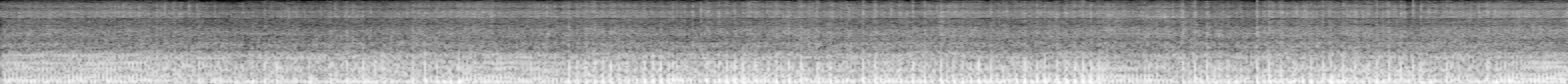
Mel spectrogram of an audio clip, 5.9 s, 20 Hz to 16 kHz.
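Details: 2003 Murray single-stage two-stroke snow blower, first run in 5 years, clearing snow: a buzzy drone holds steady with only mild dips under load and no stumbling; normal running under load.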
